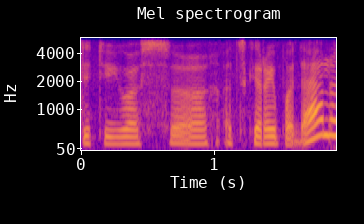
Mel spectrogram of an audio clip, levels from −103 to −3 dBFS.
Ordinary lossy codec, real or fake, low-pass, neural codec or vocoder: AAC, 48 kbps; real; 5.4 kHz; none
